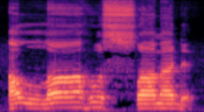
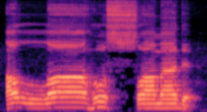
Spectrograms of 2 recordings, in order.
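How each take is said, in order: No difference in how they are said.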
